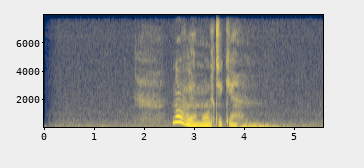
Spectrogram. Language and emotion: Russian, sad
